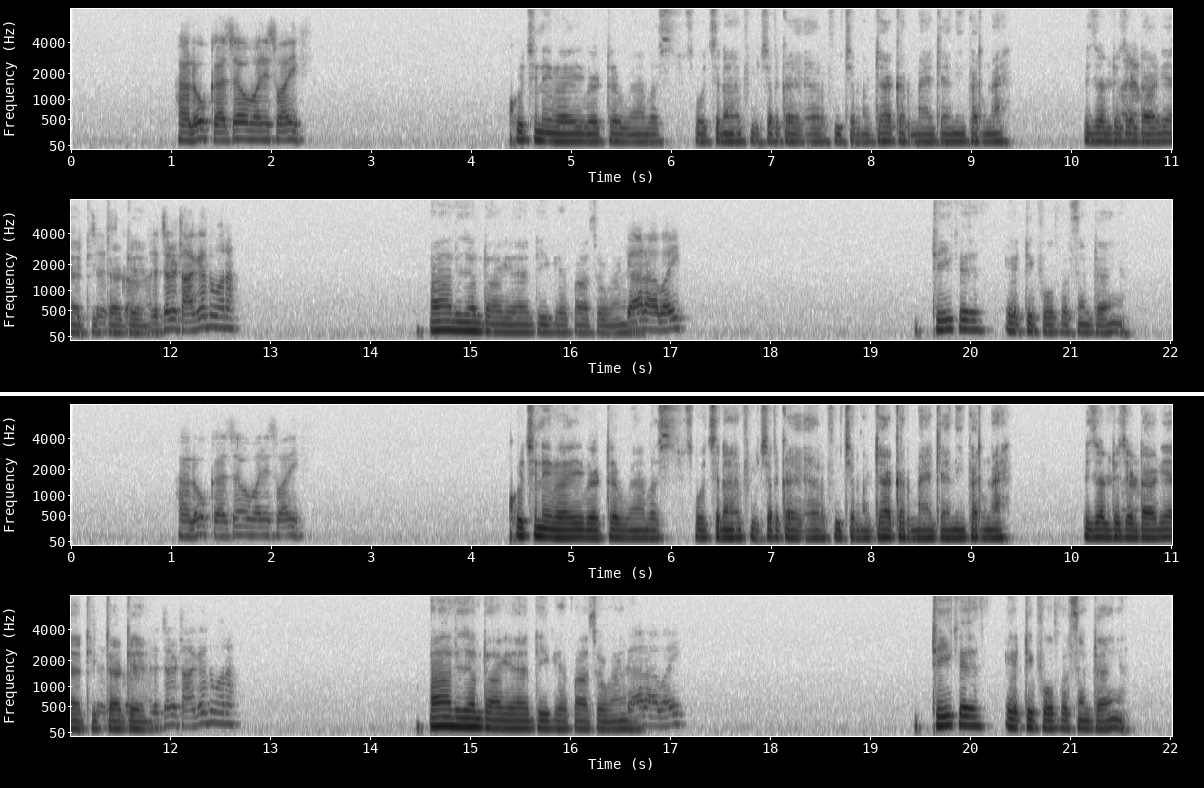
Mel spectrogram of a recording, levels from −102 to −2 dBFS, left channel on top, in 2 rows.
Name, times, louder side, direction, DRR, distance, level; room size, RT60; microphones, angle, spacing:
voice 1, 1.0-2.3 10.5-10.9 11.3-12.7 16.6-17.1, left 5 dB, 70° left, 0.5 m, -31 dB
voice 2, 4.4-9.4 10.1-11.9 14.6-16.7 19.6-21.6, right 6 dB, 85° right, 0.4 m, -24 dB
2.3 x 2.3 x 3.9 m
head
